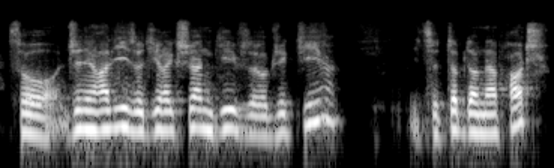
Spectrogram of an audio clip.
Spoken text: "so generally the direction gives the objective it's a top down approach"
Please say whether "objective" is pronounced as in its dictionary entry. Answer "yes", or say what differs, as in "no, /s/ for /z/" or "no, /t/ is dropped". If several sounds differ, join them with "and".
no, /ʒ/ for /dʒ/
